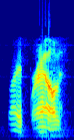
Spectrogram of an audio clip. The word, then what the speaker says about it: Braun: Ryan Brown. My preferred pronunciation.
